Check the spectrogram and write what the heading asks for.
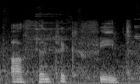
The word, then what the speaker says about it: Authentic Feet: O pessoal aqui no Brasil fala Authentic Fit, né? Mas a pronúncia em inglês é Authentic Fit.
